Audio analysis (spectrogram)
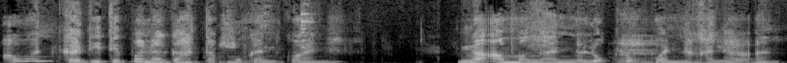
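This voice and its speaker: Lively, frank actress as Ilocano woman co-worker. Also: medium pitch, normal speed, vocal fry, breathy edge. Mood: probing, skeptical. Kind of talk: Ilocano radio drama acting.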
